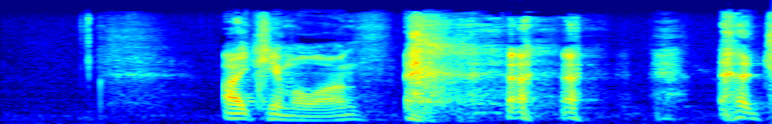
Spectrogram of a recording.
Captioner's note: Adamus chuckles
